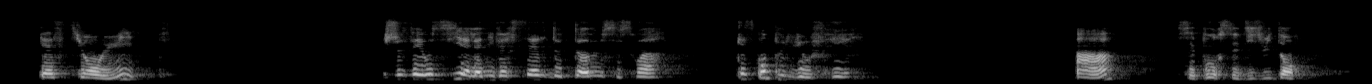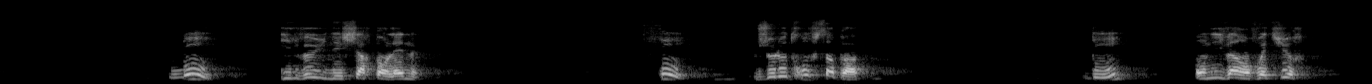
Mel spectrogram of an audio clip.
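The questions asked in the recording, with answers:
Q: Qu'est-ce qu'on peut lui offrir?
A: B: Il veut une écharpe en laine.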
